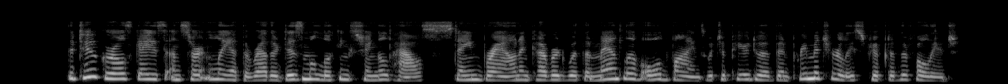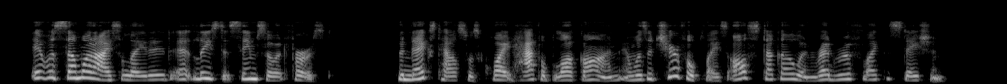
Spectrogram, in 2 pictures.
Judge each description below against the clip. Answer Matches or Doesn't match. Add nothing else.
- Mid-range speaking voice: Doesn't match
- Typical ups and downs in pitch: Matches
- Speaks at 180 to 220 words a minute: Matches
